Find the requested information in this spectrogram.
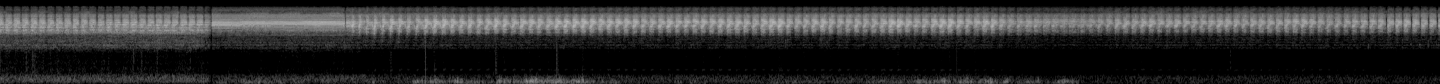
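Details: Greek cicadas singing in summer to communicate with others of their kind: a steady piercing high buzz with fast regular pulses, a brief shift in tone near the start, and faint low rumbling in the background.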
